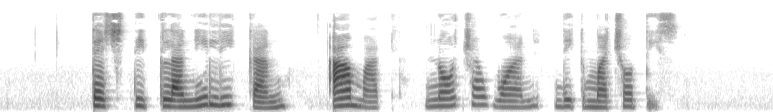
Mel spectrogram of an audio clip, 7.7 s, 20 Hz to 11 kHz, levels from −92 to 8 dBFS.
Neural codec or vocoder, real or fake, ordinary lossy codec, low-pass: none; real; MP3, 48 kbps; 7.2 kHz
